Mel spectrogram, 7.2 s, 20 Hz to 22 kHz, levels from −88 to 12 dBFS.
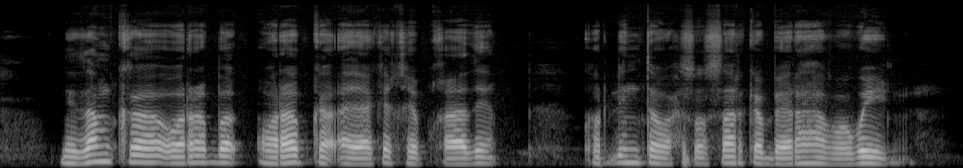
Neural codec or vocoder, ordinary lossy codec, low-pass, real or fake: none; none; 19.8 kHz; real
